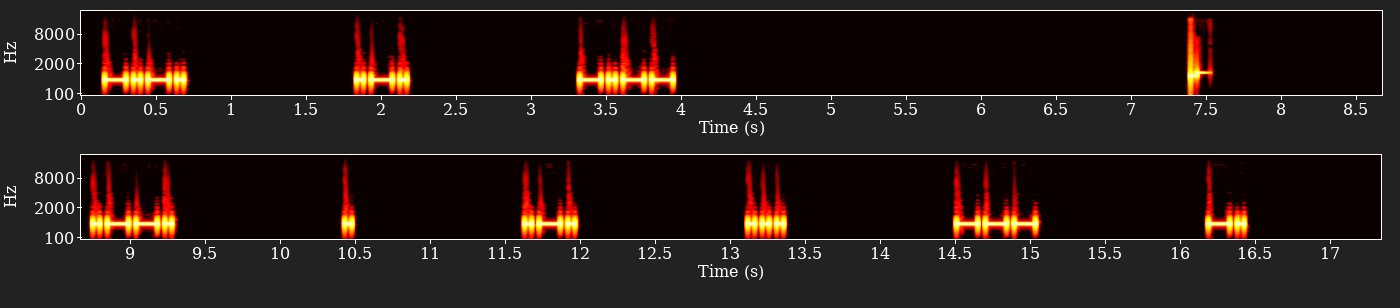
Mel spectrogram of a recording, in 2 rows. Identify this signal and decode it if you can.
Morse code, heard as a keyed tone, about 25 wpm, spaced as for 7 wpm, 690 Hz. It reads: CRY PERSON
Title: 8x Character Spacing - Top 500 Words - 25wpm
